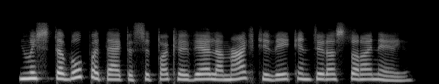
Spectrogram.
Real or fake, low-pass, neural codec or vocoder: fake; 7.2 kHz; codec, 16 kHz, 0.5 kbps, FunCodec, trained on Chinese and English, 25 frames a second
